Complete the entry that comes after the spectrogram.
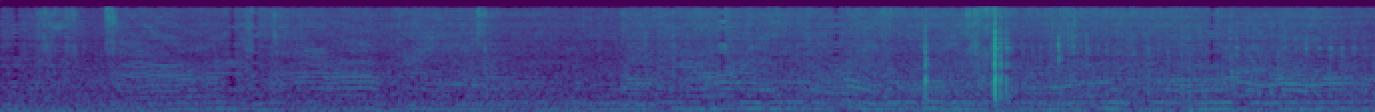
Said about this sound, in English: Bees all crowded underneath.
